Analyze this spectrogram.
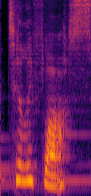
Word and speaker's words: Tillie Floss: The name Tillie Floss is a little play on words. Tillie rhymes with Millie, and Floss is Florence's nickname, so it felt very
